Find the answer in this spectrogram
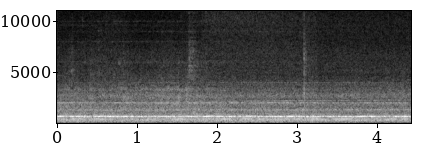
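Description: A train running past close by: loud, steady running noise with a steady whine held over it.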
